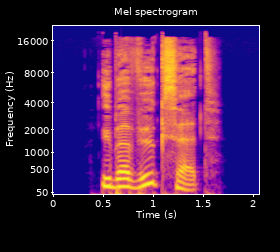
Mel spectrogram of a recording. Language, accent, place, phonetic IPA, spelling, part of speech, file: German, Germany, Berlin, [ˌyːbɐˈvyːksət], überwüchset, verb, De-überwüchset.ogg
- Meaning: second-person plural subjunctive II of überwachsen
